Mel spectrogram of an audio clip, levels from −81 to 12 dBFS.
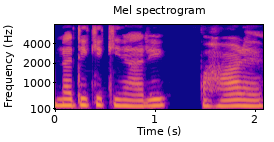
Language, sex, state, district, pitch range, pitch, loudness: Hindi, female, Uttar Pradesh, Gorakhpur, 200-225 Hz, 215 Hz, -17 LUFS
